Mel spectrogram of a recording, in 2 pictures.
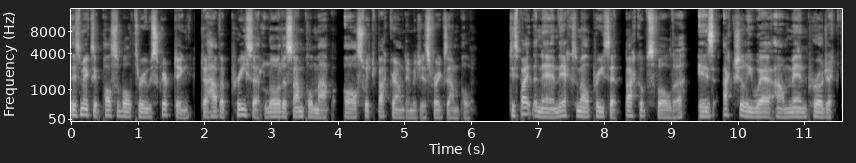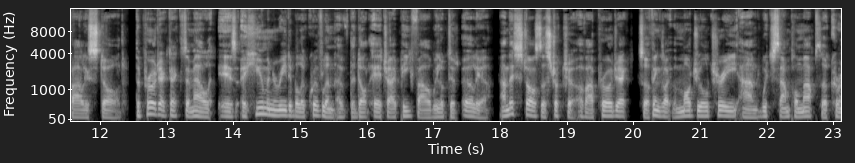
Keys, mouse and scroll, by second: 7.6 click.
